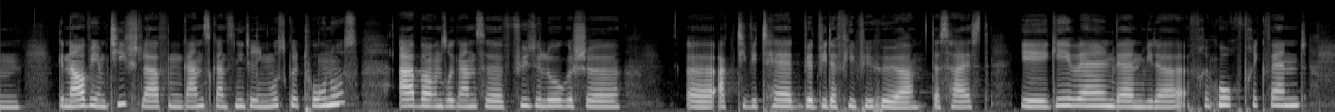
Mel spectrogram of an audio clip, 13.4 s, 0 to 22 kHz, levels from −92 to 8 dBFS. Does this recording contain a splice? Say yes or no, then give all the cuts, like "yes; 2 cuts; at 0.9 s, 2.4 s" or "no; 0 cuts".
no; 0 cuts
